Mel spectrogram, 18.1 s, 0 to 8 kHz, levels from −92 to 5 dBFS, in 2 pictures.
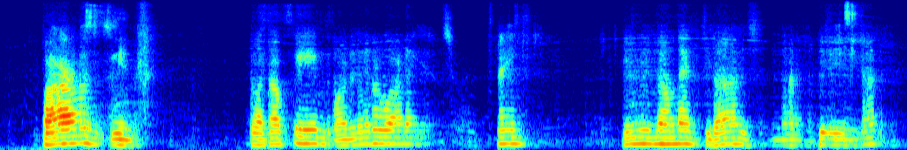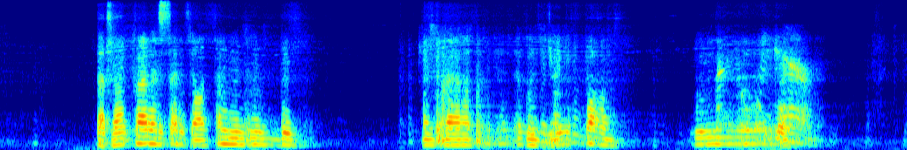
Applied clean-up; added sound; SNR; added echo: neural mask model DeepFilterNet 3.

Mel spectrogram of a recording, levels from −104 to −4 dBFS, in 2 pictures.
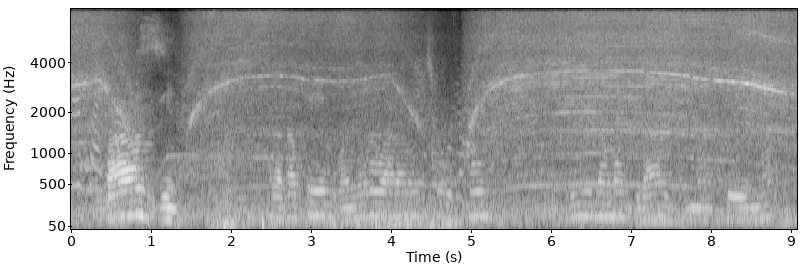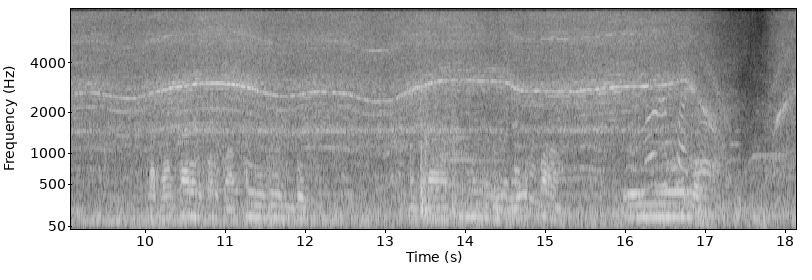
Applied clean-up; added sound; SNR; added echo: none; Sawing; -1 dB; reverberation time 0.5 s.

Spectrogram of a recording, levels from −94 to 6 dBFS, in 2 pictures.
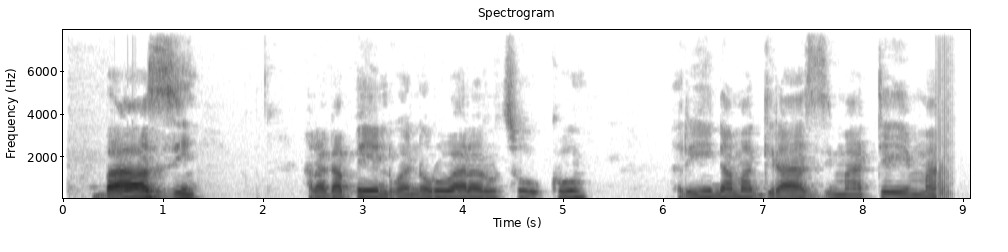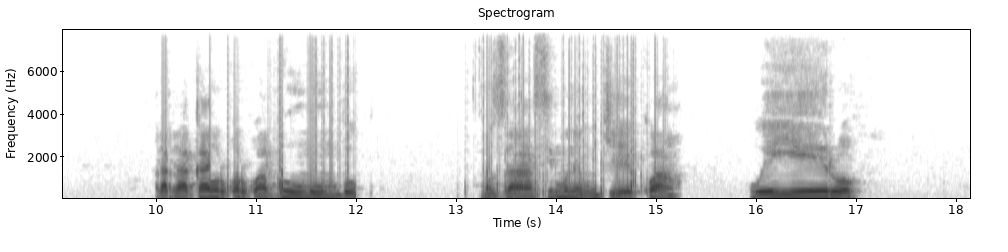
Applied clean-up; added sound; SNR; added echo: none; none; none; none.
